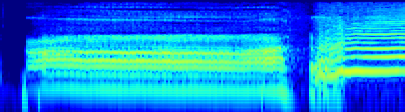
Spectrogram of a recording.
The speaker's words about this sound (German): Also mir ist immer noch schreien zumute, muss ich ehrlich sagen. Ja, wir müssen schreien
